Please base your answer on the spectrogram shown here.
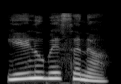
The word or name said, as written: ಏಳುಬೆಸನ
